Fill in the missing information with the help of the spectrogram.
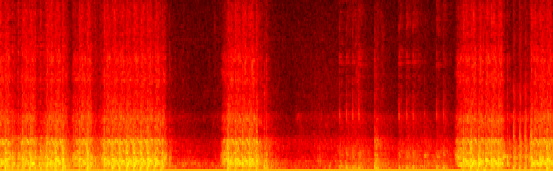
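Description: Airsoft guns firing full-auto in rapid rattling bursts: one long burst of about two seconds, short bursts in the middle, and another of about a second near the end.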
